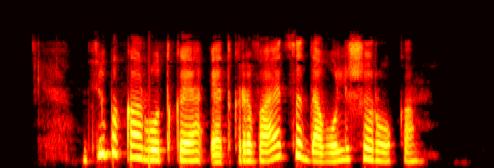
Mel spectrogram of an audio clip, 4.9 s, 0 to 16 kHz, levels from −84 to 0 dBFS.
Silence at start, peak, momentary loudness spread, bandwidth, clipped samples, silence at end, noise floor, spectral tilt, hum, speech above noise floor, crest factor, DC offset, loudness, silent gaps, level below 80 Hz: 0.85 s; 0 dBFS; 13 LU; 7.4 kHz; under 0.1%; 0.75 s; -72 dBFS; -5.5 dB/octave; none; 56 dB; 16 dB; under 0.1%; -16 LUFS; none; -58 dBFS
